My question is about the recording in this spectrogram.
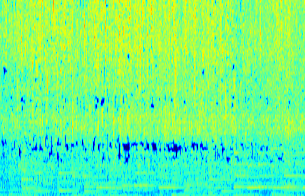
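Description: Squid frying in a pan of hot oil and tamarind water, a steady sizzle with fine crackling, over background music with a stepping melody.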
